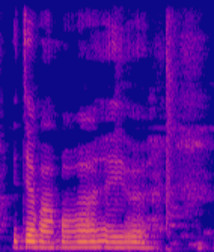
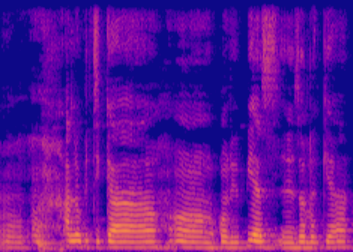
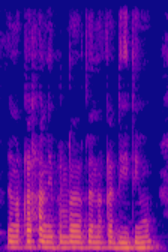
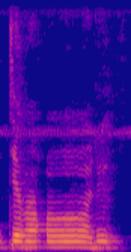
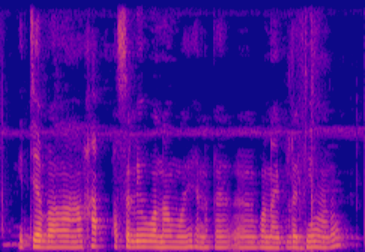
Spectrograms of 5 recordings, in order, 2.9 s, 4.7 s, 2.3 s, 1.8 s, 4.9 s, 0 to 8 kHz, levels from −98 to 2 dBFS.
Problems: none marked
